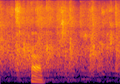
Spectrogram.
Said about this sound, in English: I didn't think I'd have claps after that, but okay.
